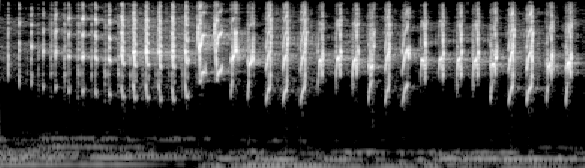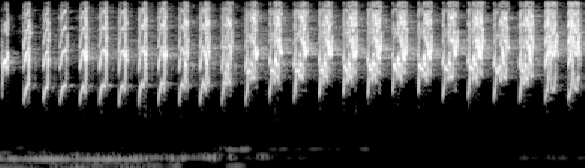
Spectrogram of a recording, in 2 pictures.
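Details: Cendet, a long-tailed shrike, singing a long, rapid series of short, bright, repeated high notes, about three per second, that gradually gets louder over a steady low hum.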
